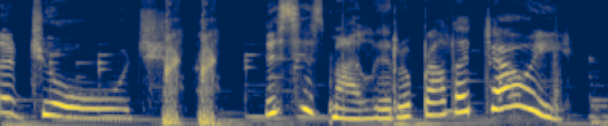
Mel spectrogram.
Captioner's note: oinks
